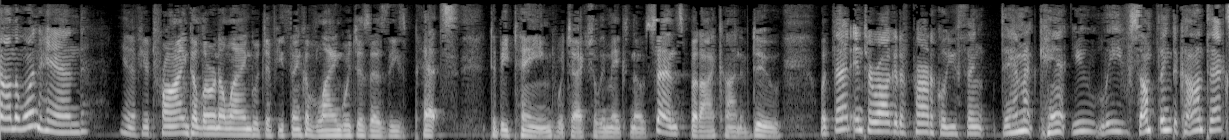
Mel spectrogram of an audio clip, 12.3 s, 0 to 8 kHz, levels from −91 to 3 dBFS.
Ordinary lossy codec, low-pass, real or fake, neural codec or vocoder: MP3, 32 kbps; 7.2 kHz; real; none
